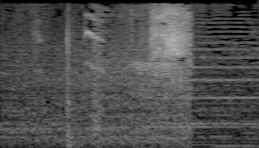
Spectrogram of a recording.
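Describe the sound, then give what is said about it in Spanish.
A rat squeaks in a few quick, shrill bursts, the loudest a brief piercing squeal near the end, with no talking. “Y luego se transformó en una rata.”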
